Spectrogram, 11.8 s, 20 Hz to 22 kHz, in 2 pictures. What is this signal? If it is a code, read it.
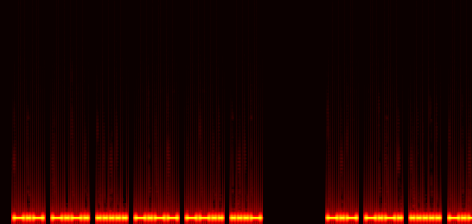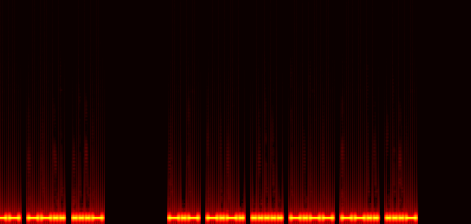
Morse code, heard as a keyed tone, about 30 wpm, 700 Hz. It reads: KC5YZV KC5YZV KC5YZV
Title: USA Call Signs - 6 Characters - Repeated 3x - 30wpm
